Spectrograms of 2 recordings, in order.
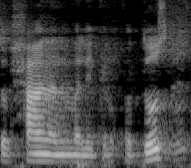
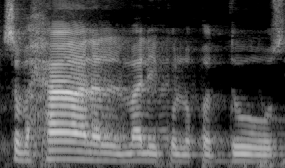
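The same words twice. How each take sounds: First: It is said softly. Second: It is said loudly, with quddus drawn out.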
